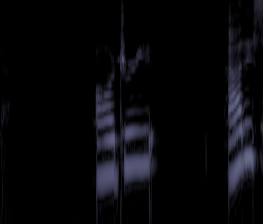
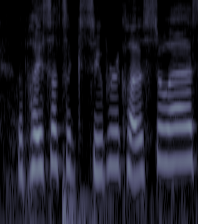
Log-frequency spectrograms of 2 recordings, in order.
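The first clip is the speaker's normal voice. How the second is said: usual speaking voice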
